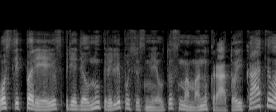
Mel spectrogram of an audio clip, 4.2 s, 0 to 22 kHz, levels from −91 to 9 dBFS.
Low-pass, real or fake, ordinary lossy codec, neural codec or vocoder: 7.2 kHz; real; AAC, 32 kbps; none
